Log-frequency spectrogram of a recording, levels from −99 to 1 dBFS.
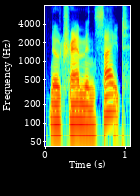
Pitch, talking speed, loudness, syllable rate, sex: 100 Hz, 225 wpm, -17 LUFS, 4.2 syllables/s, male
